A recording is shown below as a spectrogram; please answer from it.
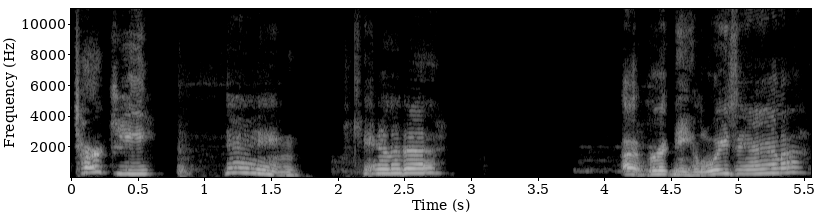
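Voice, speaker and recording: A woman's voice: sits high, expressive, slow pace. A woman, chatting casually as a livestream co-host and reading out where viewers are from. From Tennessee, USA. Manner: chatty, reads out viewer comments.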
